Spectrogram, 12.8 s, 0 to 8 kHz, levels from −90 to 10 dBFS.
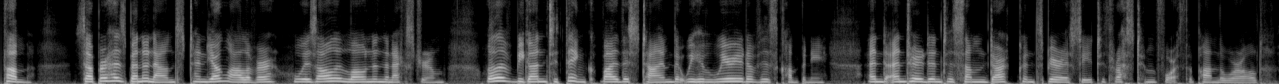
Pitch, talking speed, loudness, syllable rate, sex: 235 Hz, 205 wpm, -18 LUFS, 5.4 syllables/s, female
